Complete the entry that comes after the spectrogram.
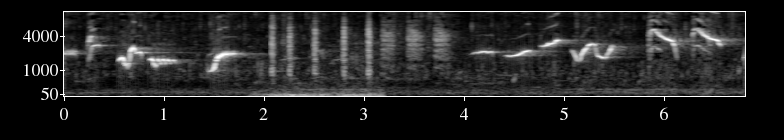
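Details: Murai trotol, a white-rumped shama, in kretekan used to provoke rivals: twisting whistled phrases, a burst of dry crackling clicks midway, then bright rising and falling whistles climbing higher.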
